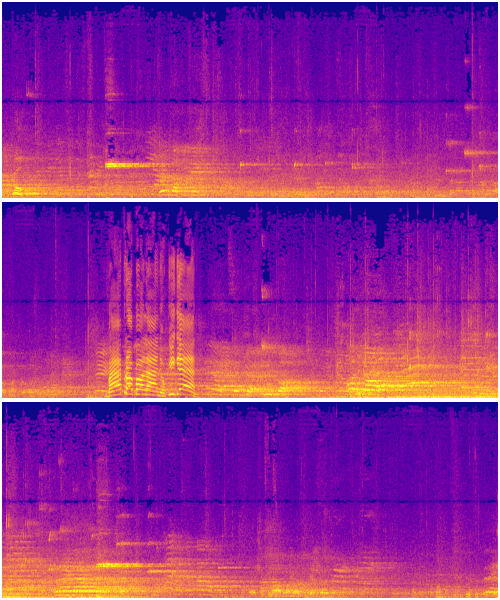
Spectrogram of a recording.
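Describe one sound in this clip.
Players' shoes squeak on a hard court in a large echoing hall.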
